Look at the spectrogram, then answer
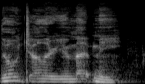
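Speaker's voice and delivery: raspy, hoarse voice. A voiceless tomb colonist draws the crew aside to speak: hoarse rasp. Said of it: "he says in a hoarse rasp".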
